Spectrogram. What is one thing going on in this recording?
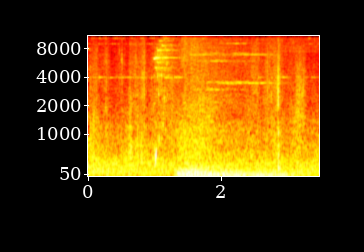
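A bright magical chime rings out and fades.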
